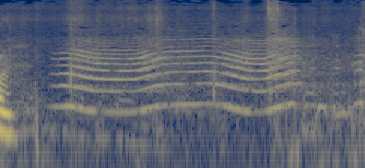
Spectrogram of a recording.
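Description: A toddler's long, high-pitched whining vocalisation, wavering up and down in pitch for about a second and a half.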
